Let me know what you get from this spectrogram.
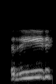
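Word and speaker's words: read: कट है ठीक है रीड का रीड रीड रीड ही है बस उसमें हम क्या बो बोलते हैं रीड स्पेलिंग सेम है बोलते हुए इसको रेड रेड बोल देते हैं आई रेड योर आर्टिकल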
